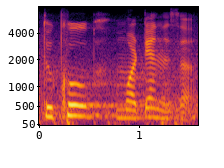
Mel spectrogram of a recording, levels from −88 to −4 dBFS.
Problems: background sounds at intervals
